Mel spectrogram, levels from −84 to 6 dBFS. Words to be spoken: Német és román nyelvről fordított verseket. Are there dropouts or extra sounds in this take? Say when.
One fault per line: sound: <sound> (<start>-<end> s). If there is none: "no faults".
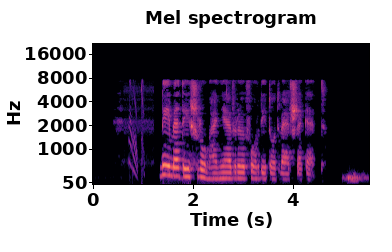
sound: chirp (0.7-1.0 s)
